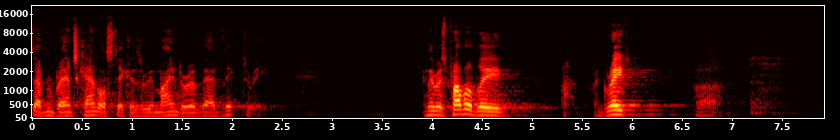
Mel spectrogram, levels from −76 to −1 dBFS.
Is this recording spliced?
no; 0 cuts

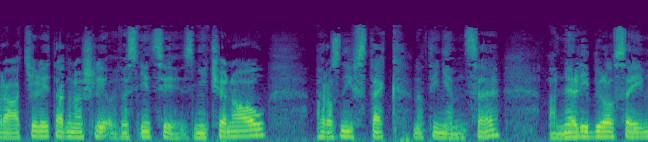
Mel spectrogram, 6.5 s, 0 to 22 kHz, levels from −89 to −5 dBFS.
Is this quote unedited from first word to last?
no; 1 cut; at 3.2 s

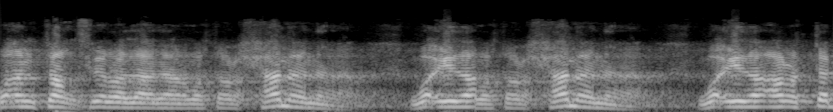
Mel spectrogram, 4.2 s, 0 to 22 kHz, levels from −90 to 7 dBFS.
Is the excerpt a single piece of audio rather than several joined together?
no; 1 cut; at 2.4 s

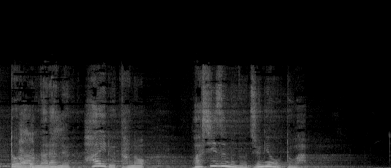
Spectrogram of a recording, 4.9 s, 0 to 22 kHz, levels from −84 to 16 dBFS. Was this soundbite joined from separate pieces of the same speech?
no; 0 cuts

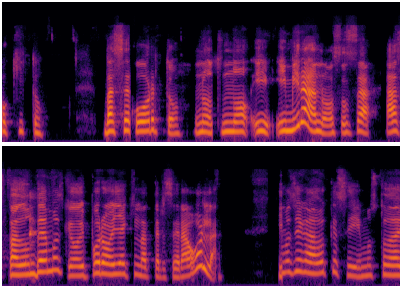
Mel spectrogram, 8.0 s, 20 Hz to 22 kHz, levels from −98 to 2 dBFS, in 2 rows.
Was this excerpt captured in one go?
no; 6 cuts; at 1.3 s, 2.1 s, 3.8 s, 4.6 s, 5.3 s, 6.8 s

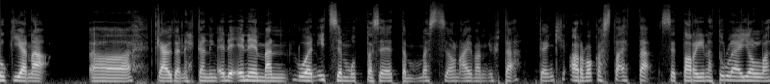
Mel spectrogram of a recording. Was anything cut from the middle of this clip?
yes; 4 cuts; at 1.5 s, 2.2 s, 2.9 s, 5.3 s

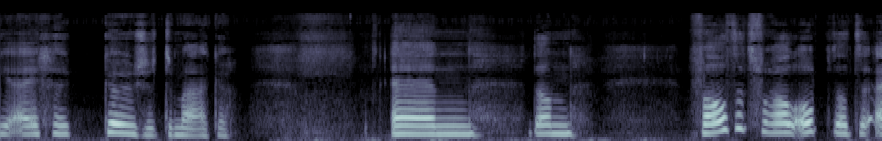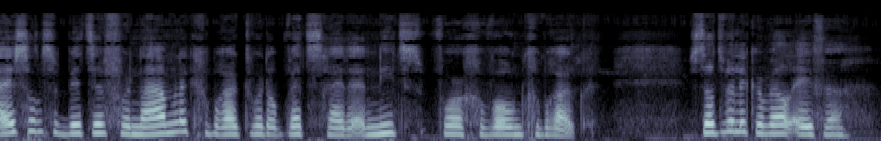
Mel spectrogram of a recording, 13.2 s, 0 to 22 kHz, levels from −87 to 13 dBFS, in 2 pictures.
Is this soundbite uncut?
yes; 0 cuts

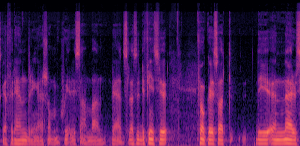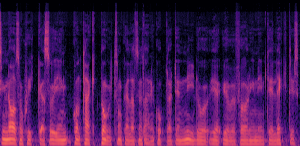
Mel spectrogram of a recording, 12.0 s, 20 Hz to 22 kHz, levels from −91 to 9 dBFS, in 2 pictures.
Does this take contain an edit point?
yes; 4 cuts; at 2.2 s, 3.9 s, 8.8 s, 9.9 s

